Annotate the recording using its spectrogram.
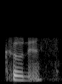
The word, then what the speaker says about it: Koones: So I've mispronounced your name all the way through the interview, and it's spelled K-O-O-N-E-S. Is that right. – Correct? – That's right. And it's Sherry Kunis.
